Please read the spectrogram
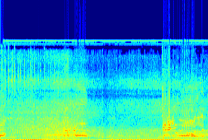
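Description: Small dump truck's engine revving hard as it pulls away. The pitch climbs, drops back about halfway through, then climbs again.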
